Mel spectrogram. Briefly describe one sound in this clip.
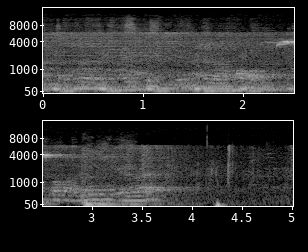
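A large crowd cheers and claps in an open-air stadium.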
